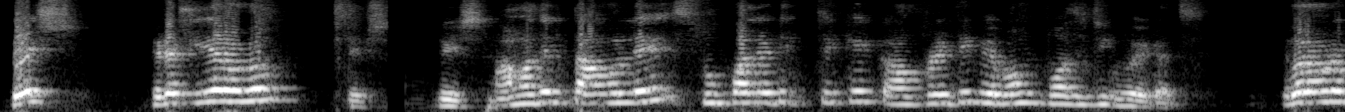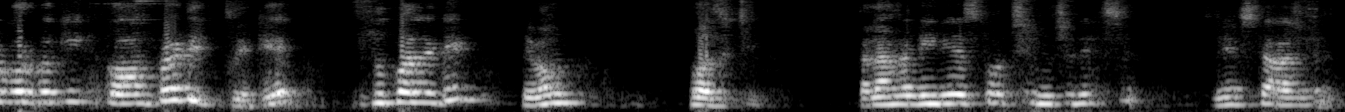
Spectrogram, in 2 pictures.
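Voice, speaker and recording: A man's voice: very high voice, lively intonation, brisk, warm tone, low-quality recording. Man teaching, quizzing his class. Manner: quizzing students with repeated questions. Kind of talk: classroom grammar lesson.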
